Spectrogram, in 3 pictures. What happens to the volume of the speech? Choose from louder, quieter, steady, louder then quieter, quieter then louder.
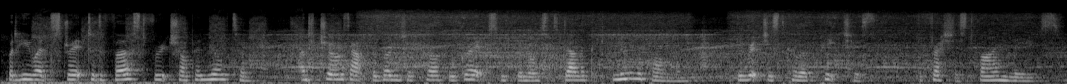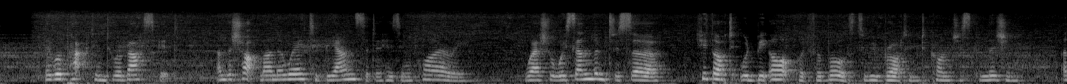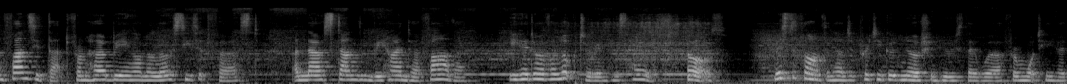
steady.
